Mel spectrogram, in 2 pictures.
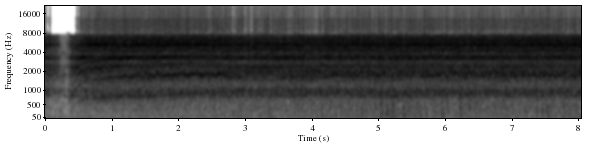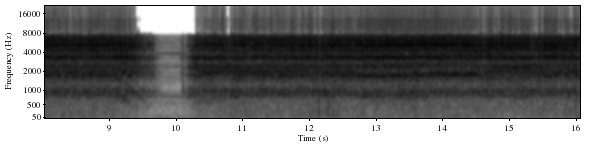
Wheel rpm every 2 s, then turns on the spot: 160, 220, 230, 240, 160, 150, 230, 220.
none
